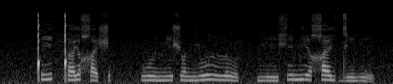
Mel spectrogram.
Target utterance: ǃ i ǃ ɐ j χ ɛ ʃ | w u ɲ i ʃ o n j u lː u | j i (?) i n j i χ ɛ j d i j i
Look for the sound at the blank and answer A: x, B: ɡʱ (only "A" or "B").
A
